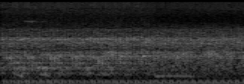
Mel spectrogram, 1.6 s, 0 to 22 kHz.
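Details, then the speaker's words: Land Rover Discovery 3 / LR3 with Ford Lion 2.7L TDV6 diesel, first start after a complete engine rebuild, with good oil pressure at idle; even, steady, smooth low rumble with no knocks, misses or rattles. "oh my god i don't know how this thing sounds yeah it sounds like a new machine look at this oh my gosh listen how this engine sounds it sounds like a friend"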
